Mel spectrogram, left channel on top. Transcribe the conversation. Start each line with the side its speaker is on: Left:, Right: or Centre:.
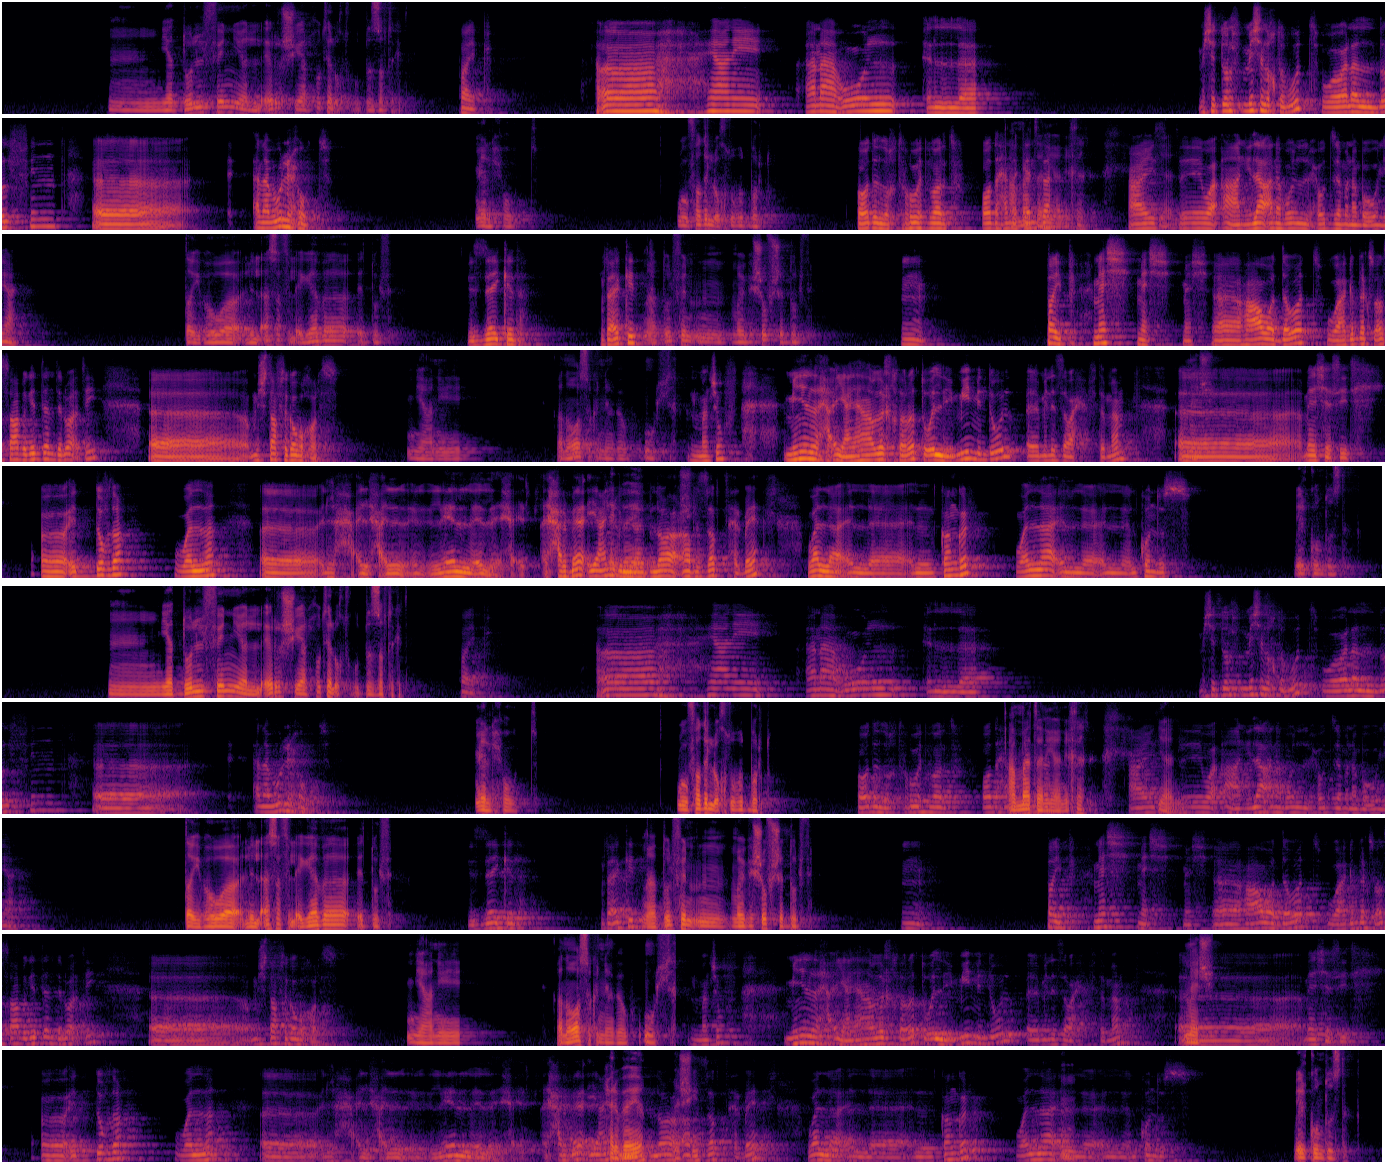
Right: مم، يا الدولفين يا القرش يا الحوت يا الأخطبوط بالظبط كده
Left: طيب آه يعني انا هقول ال مش الدولف مش الاخطبوط ولا الدولفين آه انا بقول الحوت
Right: الحوت وفاضل الأخطبوط برضو
Left: هو ده الاخطبوط برضه واضح انك
Right: عامة
Left: انت
Right: يعني خ...
Left: عايز
Right: يعني
Left: توقعني لا انا بقول الحوت زي ما انا بقول يعني
Right: طيب هو للأسف الإجابة الدولفين
Left: ازاي كده متأكد
Right: ما الدولفين مم، ما بيشوفش الدولفين
Left: امم طيب ماشي ماشي ماشي آه هعوض دوت وهجيب لك سؤال صعب جدا دلوقتي آه، مش هتعرف تجاوبه خالص
Right: يعني أنا واثق إني هجاوب قول
Left: ما نشوف مين اللي ح- يعني انا هقول لك اختيارات تقول لي مين من دول آه، من الزواحف تمام
Right: <laughs>
Left: آه
Right: ماشي
Left: ماشي يا سيدي آه الضفدع ولا آه الح... الح... ال- اللي هي ال- الح... الحرباء يعني
Right: حرباية
Left: بال... باللغة
Right: ماشي
Left: اه بالظبط حرباء ولا ال... الكنجر ولا
Right: مم.
Left: ال... ال... الكندس
Right: إيه القندوز ده؟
